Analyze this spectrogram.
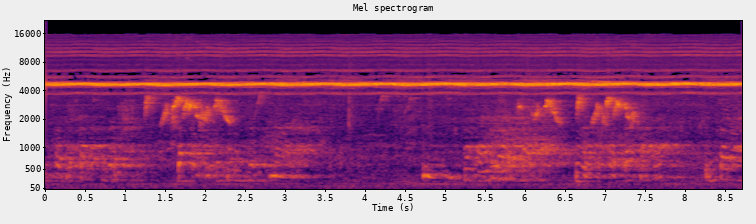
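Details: Decoy red-whiskered bulbul, white-cheeked form, in a morning singing duel for trapping in Đồng Nai on 26 June 2019; two bouts of rich, fluty, swooping warbles separated by a pause, over an unbroken high electronic-like whine.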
